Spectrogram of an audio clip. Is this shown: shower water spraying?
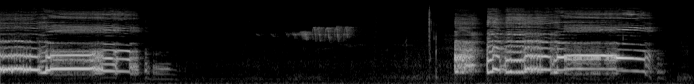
no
